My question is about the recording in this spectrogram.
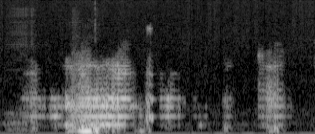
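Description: A brief garbled sound coming through a poor phone connection, about half a second long, followed by small broken crackles over a faint steady line tone.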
